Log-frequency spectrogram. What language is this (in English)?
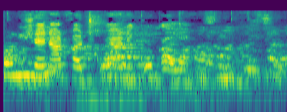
Georgian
